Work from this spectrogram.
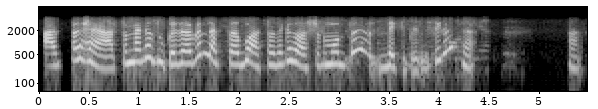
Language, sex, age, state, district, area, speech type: Bengali, female, 18-30, West Bengal, Cooch Behar, urban, conversation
